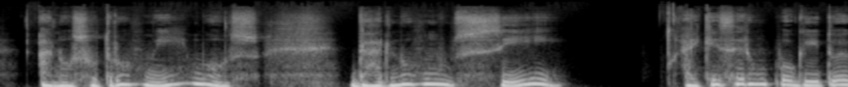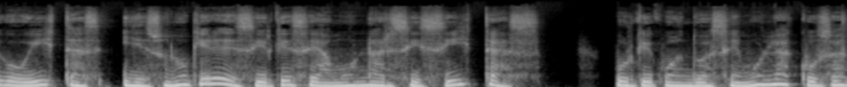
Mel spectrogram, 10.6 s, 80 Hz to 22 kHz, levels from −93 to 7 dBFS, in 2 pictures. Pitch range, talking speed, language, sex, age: 150-185 Hz, 140 wpm, Spanish, female, 30-49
